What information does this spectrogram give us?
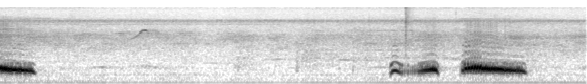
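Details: Village spotted dove lure coo for catching doves: the tail of one drawn-out coo, a pause, then a full phrase of a short wavering double note and a long, gently falling coo.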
